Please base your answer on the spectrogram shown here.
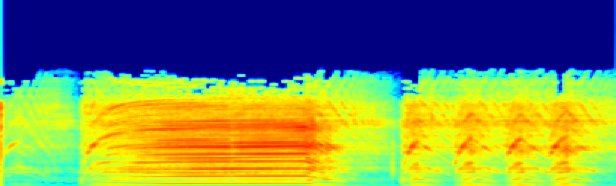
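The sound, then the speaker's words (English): An electric coffee grinder in a kitchen whines up and runs steadily for about two seconds, then winds down in pitch, followed by four short bursts that rise and fall. “And for those of you who are speculating, that was a coffee grinder.”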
